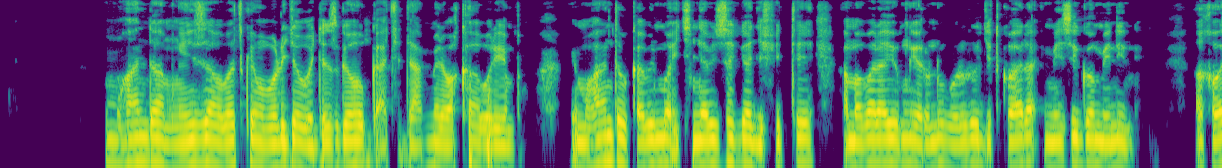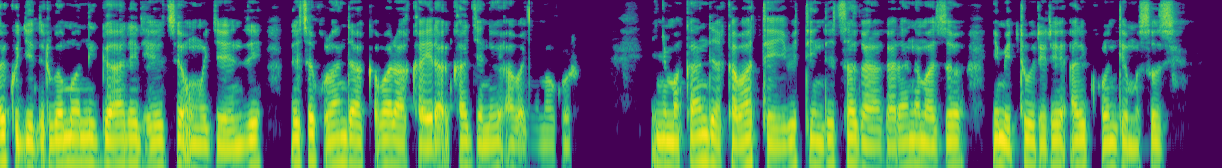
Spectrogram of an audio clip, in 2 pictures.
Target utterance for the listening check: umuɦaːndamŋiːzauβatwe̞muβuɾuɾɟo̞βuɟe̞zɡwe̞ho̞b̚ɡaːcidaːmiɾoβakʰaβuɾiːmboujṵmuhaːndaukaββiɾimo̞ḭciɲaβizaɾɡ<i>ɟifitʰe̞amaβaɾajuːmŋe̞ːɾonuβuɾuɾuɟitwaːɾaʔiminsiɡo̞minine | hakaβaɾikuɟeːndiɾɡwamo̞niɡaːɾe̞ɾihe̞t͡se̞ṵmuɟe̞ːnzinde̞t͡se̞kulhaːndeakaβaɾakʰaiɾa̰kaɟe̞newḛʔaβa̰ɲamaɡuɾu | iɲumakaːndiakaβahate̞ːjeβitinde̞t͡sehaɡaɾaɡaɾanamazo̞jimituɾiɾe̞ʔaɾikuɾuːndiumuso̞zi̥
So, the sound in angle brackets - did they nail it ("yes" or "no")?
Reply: no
